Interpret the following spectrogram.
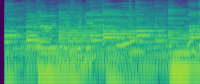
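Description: Bluegrass band playing: five-string banjo, acoustic guitar and mandolin over upright bass notes that change about every half second to second.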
